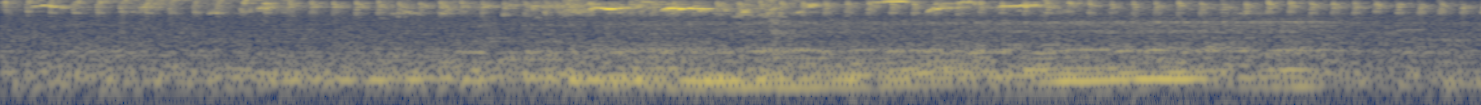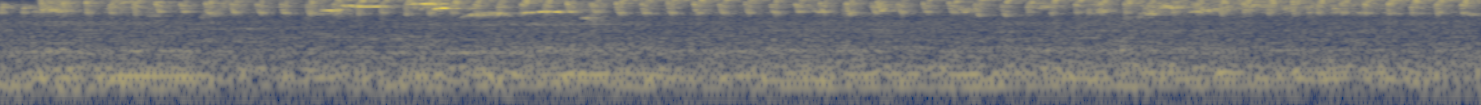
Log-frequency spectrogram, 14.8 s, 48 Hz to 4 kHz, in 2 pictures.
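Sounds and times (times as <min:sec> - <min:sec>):
lovebird chattering: 0:00.0 - 0:14.7.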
